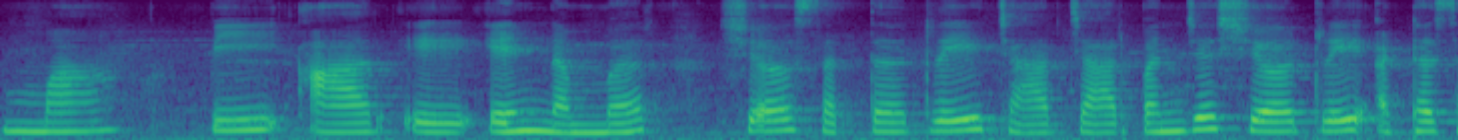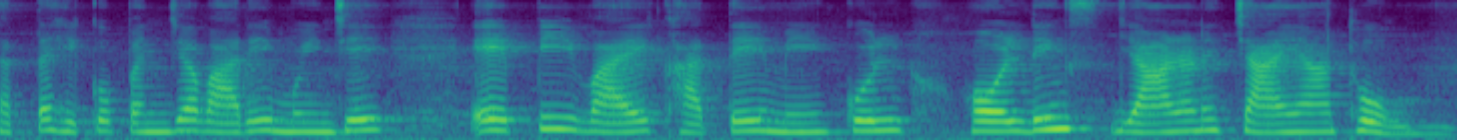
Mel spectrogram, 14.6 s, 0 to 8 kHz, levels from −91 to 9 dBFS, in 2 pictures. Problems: constant background noise, echo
